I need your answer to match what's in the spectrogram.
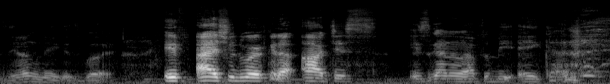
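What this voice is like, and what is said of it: Thick Jamaican accent. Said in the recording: “you come from Jamaica ... your accent is very you know thick ... I have a thick accent”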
